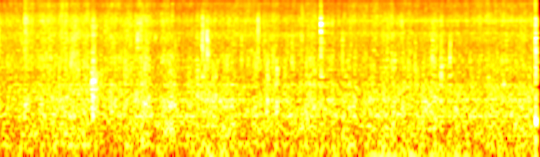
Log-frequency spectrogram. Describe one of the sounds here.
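Soup bubbles and simmers in a pot.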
